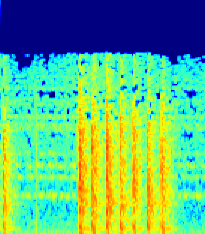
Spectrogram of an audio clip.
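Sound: knock on a door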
